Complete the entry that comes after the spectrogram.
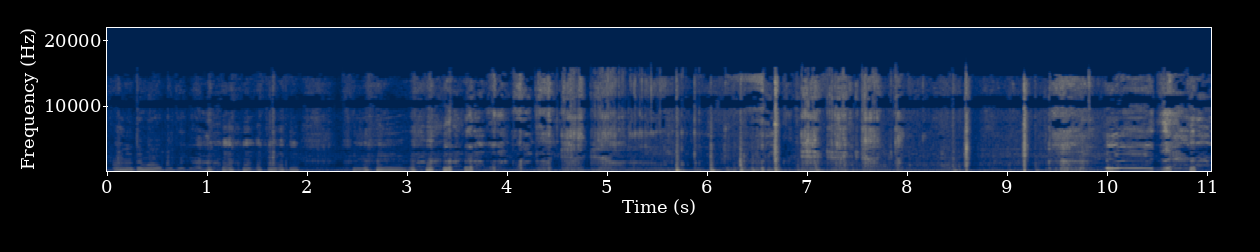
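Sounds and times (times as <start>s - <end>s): steady low hum: 0.0s - 11.0s
knocks bumps and rustling in a car: 5.6s - 7.6s, 8.2s - 9.5s.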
